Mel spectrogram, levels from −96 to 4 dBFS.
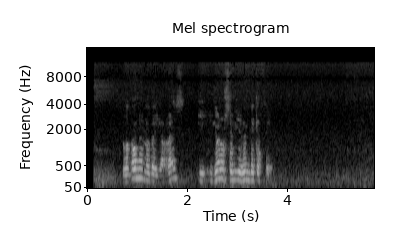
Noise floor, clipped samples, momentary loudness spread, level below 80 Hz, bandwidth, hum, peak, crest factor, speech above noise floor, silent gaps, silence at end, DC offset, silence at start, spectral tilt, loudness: -68 dBFS; under 0.1%; 18 LU; -74 dBFS; 11.5 kHz; none; -16 dBFS; 24 dB; 32 dB; none; 2.05 s; under 0.1%; 0.15 s; -7.5 dB/octave; -38 LUFS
